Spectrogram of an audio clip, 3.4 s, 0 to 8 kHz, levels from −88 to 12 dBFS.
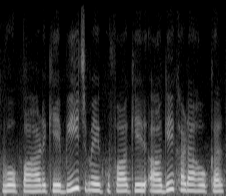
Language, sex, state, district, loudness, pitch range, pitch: Hindi, female, Rajasthan, Jaipur, -12 LUFS, 230-250 Hz, 235 Hz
